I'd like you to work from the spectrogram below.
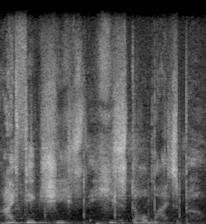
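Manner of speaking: hushed whispered suspicion. Retold or imitated. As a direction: whisper it so the pastor can't hear. Wife whispers at dinner.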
